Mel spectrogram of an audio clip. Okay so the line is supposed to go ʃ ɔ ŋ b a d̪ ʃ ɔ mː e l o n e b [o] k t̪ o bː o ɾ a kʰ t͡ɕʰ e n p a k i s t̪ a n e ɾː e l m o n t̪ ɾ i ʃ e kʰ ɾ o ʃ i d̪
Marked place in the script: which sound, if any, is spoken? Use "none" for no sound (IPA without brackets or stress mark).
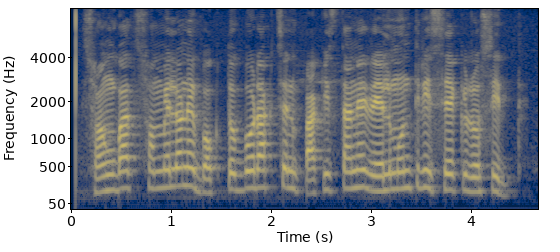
ɔ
